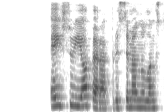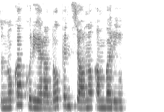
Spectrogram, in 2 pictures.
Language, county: Lithuanian, Šiauliai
